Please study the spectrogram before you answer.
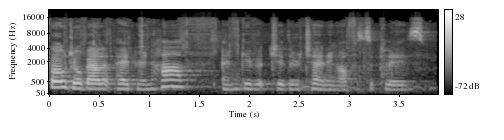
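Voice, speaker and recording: A woman's voice: medium pitch, fast talker, fairly bright tone. A woman council officer pointing out papers and giving ballot instructions, hesitant and searching as she talks. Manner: hesitant, searching through pages with fillers. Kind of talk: formal council meeting procedure. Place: council chamber.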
